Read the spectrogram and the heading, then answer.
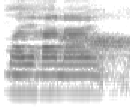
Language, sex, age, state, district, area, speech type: Bodo, female, 30-45, Assam, Chirang, urban, spontaneous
